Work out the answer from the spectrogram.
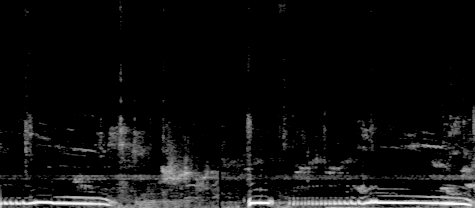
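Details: Local ringed turtle dove cooing vigorously, meant to coax other doves into calling. A steady coo falls off at its end. After a pause comes a loud clipped note, then a throbbing roll that leads into another long, sinking coo.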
